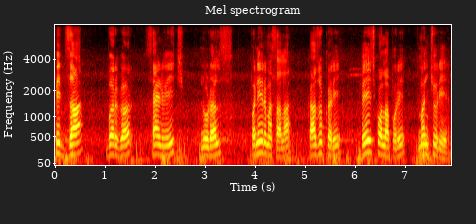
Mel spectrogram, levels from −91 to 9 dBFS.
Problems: none marked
